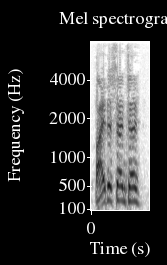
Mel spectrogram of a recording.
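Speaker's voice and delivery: sergeant's shout. A narrator's reading. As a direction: call the drill order. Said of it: "the sergeant shouted".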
